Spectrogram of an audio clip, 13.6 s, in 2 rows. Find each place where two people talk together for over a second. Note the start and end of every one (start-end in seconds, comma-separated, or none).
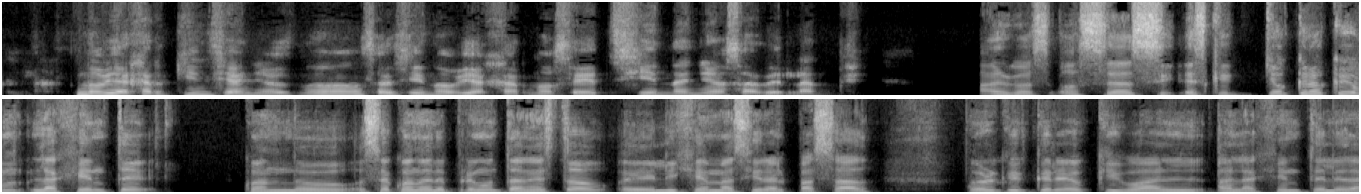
none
